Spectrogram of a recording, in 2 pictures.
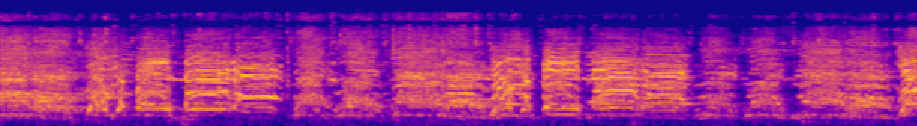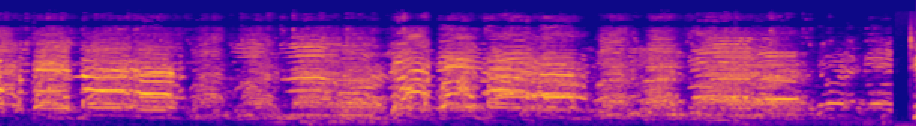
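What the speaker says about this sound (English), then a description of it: "looking at the sheer volume of the crowd pressing into this dining space" A loud, dense crowd shouts and yells nonstop inside a diner during a controversial police takedown, voices overlapping in a chaotic roar with rhythmic bursts of chanting.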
